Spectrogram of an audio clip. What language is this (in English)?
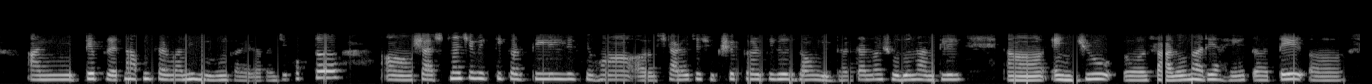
Marathi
